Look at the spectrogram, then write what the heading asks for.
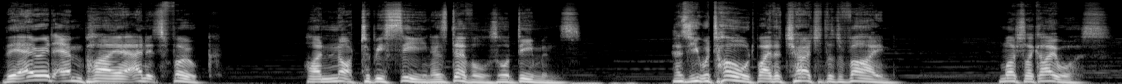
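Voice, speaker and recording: Guy doing a weary fantasy king giving a big solemn speech, rough voice, echoey with music behind. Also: mid-range voice, lively intonation, slow pace, voice pushed up. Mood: earnest, resolute. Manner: solemn, declamatory oratory. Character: weary, passionate warrior king addressing his people. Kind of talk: fantasy audio drama speech. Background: choral music.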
